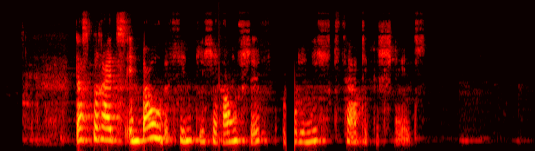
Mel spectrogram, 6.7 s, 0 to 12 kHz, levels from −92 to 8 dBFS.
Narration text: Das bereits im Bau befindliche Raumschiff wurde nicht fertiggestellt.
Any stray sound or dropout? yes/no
yes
